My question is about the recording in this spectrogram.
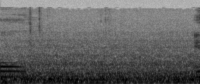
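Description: Steady low road rumble heard inside a moving car's cabin: tyre and engine noise while driving.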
